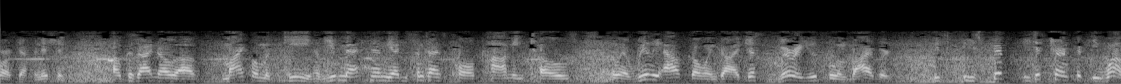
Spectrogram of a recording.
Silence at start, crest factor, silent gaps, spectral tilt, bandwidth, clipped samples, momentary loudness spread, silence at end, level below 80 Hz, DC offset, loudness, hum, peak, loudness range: 0 s; 16 dB; none; -8 dB/octave; 5 kHz; under 0.1%; 5 LU; 0 s; -56 dBFS; 0.6%; -19 LUFS; none; -2 dBFS; 1 LU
